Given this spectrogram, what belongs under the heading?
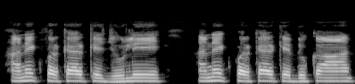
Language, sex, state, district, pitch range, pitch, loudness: Hindi, male, Bihar, Lakhisarai, 150-160 Hz, 155 Hz, -14 LUFS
